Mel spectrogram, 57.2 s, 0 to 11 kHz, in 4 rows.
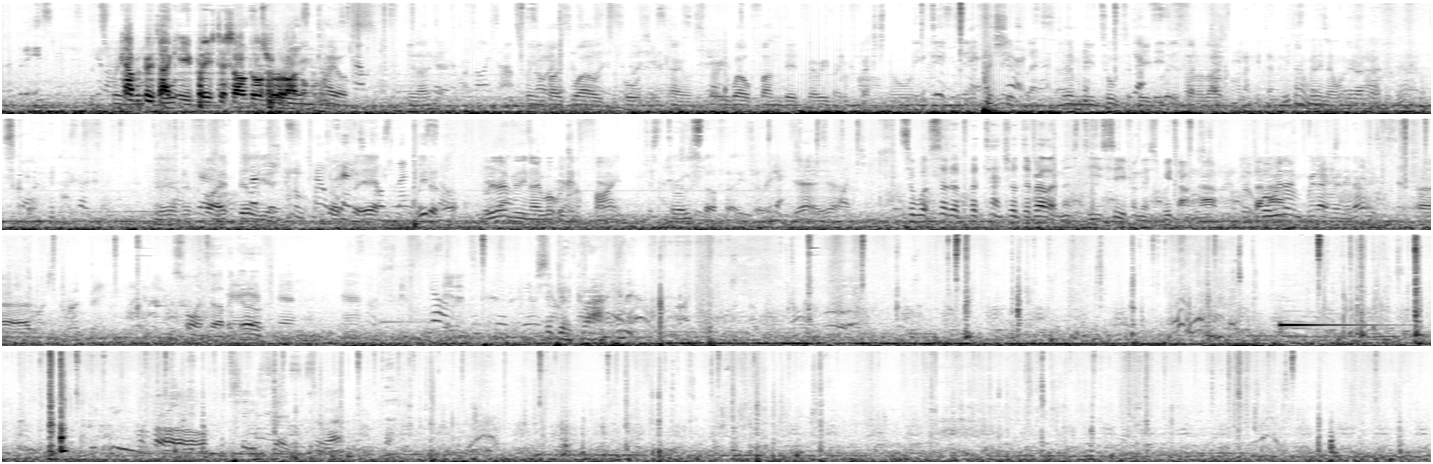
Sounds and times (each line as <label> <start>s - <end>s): people talking 0.0s - 15.2s
intercom announcements 1.1s - 3.2s
plane intercom tone 41.4s - 42.7s
intercom announcements 41.4s - 42.8s
people talking 44.0s - 46.3s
